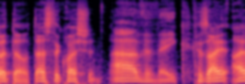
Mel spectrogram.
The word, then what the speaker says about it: Vivek: I think Vivek is how it is pronounced. Vivek. I thought it was Vivek, but it's Vivek. Like Vivek. cake.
